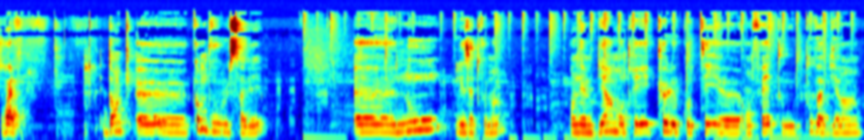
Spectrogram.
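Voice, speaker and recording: A woman's voice: medium pitch, fairly even intonation, takes it slowly, long pauses, mellow, reverberant, faint music behind. A young woman from French Guiana talking casually to camera as a vlogger, hesitant with many fillers.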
